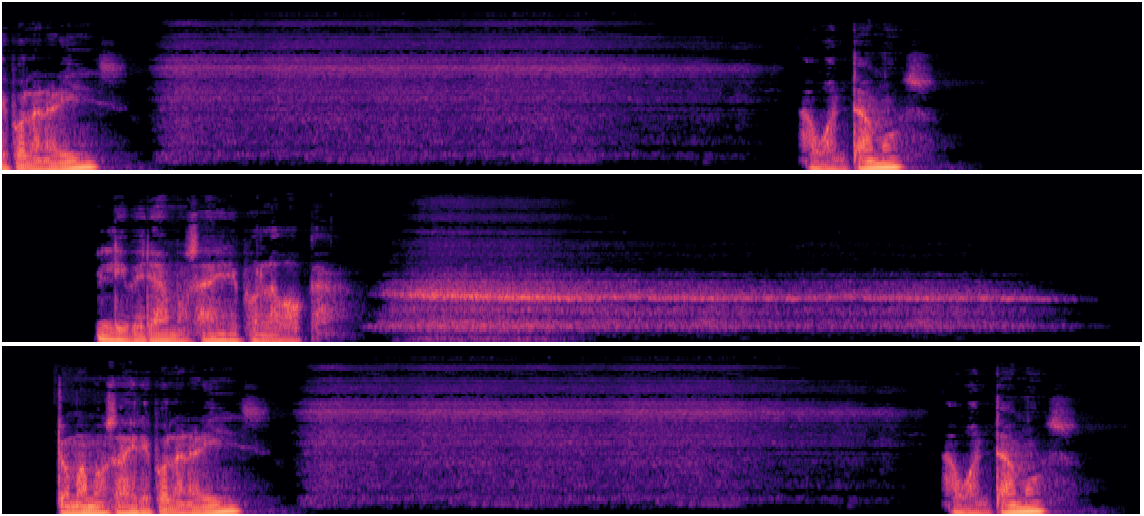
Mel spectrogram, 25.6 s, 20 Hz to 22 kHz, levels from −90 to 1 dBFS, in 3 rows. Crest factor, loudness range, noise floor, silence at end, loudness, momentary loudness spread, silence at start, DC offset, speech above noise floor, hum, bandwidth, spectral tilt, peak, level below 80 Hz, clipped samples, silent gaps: 22 dB; 18 LU; -62 dBFS; 0.55 s; -26 LUFS; 23 LU; 0 s; under 0.1%; 39 dB; none; 14 kHz; -7 dB/octave; -8 dBFS; -36 dBFS; under 0.1%; 7.39-9.10 s, 16.91-17.24 s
